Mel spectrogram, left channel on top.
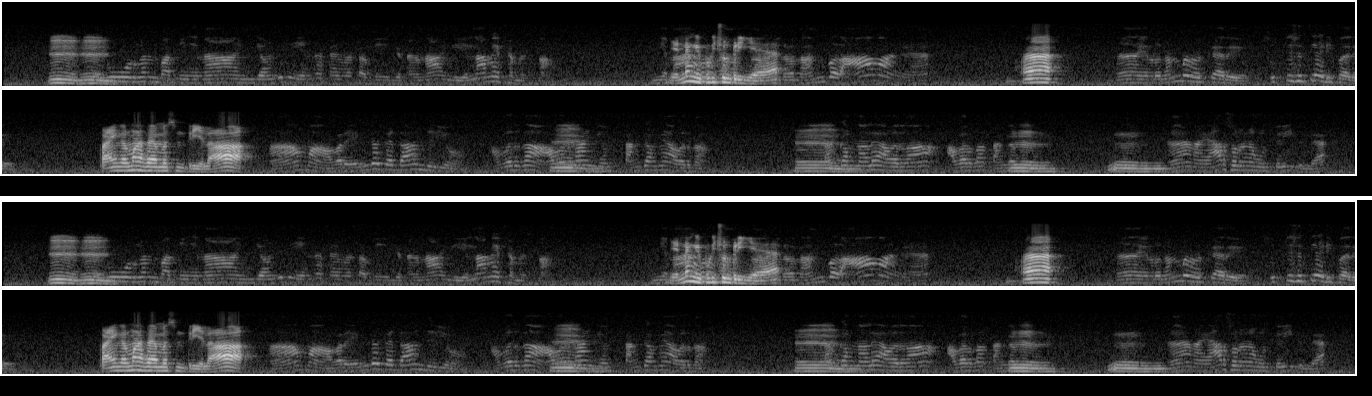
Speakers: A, on the right; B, on the left.
A: ம் ம்
B: எங்க ஊர்லன்பாத் தீங்கனா இங்க வந்துட்டு என்ன பேமஸ் அப்டினு கேட்டாங்கனா இங்க எல்லாமே பேமஸ்தா இங்க நாங்களு
A: என்னங்க இப்டி
B: பேமஸ்தா
A: சொல்றீங்க
B: என்னோட நண்பர் ஆமாங்க
A: ஆ
B: ஆ என்னோட நண்பர் இர்க்காரு சுத்தி சுத்தி அடிப்பாரு
A: பயங்கரமான ஃபேமஸ்ன்றியளா
B: ஆமா அவர எங்க கேட்டாலு தெரியு அவரு தா
A: ம்.
B: அவரு தா இங்க வந்து தங்கமே அவரு தா
A: ம்.
B: தங்கம்னாலே அவரு தா அவரு தா தங்கமே
A: ம். ம்.
B: ஆ நா யார சொல்றேனு உங்ளுக் தெரிதுல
